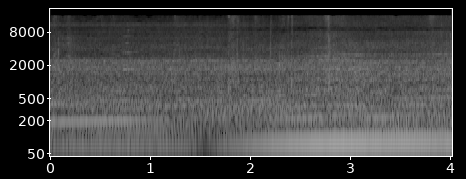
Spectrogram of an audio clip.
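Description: Regional diesel railcar passing close by, its engine running with a deep drone that swells to its loudest about three seconds in.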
